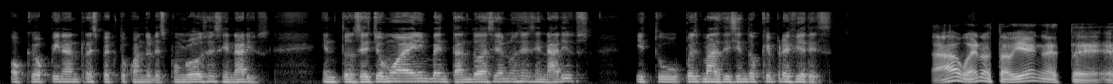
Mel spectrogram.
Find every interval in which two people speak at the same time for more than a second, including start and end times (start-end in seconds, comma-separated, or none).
none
